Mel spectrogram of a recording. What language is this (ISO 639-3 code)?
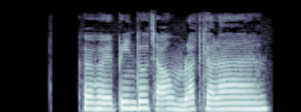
yue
